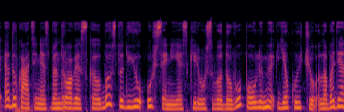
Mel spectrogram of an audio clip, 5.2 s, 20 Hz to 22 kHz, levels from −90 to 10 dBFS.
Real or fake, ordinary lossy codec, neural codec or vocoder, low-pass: real; Opus, 32 kbps; none; 9.9 kHz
